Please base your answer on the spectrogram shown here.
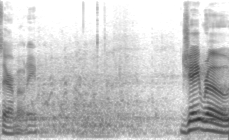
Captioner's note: audience laughter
